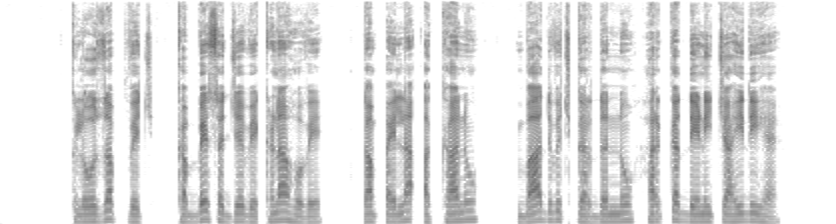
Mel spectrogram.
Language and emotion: Punjabi, neutral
